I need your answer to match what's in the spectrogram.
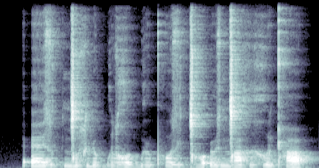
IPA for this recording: ʔ æ z ʊ k ŋ͡ǀ ə sʷ ɪ ɳ ʊ ɡ͡b ʊ l ʁʷ ə ɡ͡b ə˞ pʰ ɔ z ɪ ɡ͡ǀ ɔ ʔ ə˞ z ŋ͡ǀ ɑ x ə x ʊ l ʈʰ ɑ

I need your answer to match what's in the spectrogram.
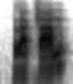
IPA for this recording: l a˨˩ k̚ ʂ a˧˥ m

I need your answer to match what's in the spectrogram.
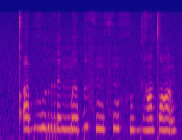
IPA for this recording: qʼ ə bʱ u r ɛ ŋ͡m ə ɓ ɨ f ũ f ũ h u ɡʱ ɛ̃ tˤ w ũ

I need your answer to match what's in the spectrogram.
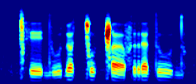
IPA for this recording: ǀʰ eː˨˩ d uː˩˧ ɗ ʌ˦˨ ǀ u˧˩˧ ǁ ɐː˧˩˧ f r ɐ˦˨ t u˦˨ d

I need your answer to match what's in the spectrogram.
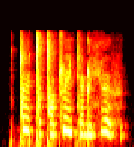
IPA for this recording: ǀ ø ǀ ə ǀ ɔ ʈ͡ʂ ẽ c ə ɖ ə ç ø f

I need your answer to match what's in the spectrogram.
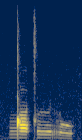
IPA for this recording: ŋ͡ǃ a ǀ ɘː r ʊ

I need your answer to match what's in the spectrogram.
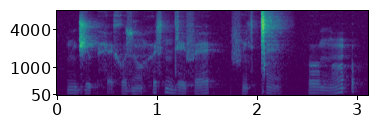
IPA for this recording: n d͡ʒ ɯ ʔ h ɛ̰ x o z õ h ɯ s n d e f ɛ | f ĩ s ǀ ɛ̃ | o ŋ õ ʔ

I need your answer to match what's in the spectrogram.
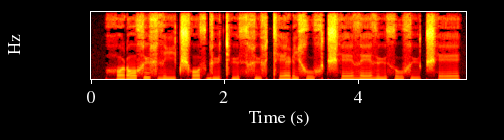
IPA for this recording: h o˩ ɽ o˥ x y˥ x ð i˩˧ t͡ʃʰ o˧ θ ɡ y˧˥ tʰ y˧ θ x y˧ x tʰ e˩˧ ɽ i˥ x u˩ x t͡ʃʰ e˩ ð e˧ ð y˥ θ u˧ x y˩ t͡ʃʰ e˩˧

